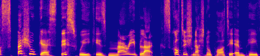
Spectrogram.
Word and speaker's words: Mhairi: I always tell people you pronounce my name as though you're proposing to me. Like, will you marry me? Mhairi.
